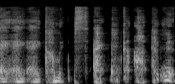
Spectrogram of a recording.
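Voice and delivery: slow, snake-like hissing whisper. Retelling a man who came outside whispering: snake-like hissing whisper. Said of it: "whispering like a weird snake or something".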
